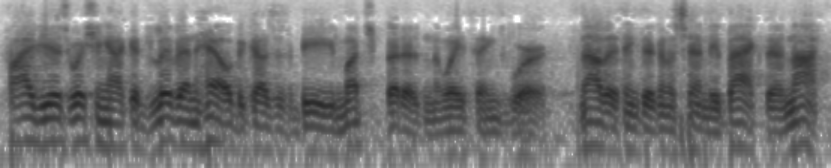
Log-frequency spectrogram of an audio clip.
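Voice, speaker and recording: Low-voiced, desperate, haunted immigrant man. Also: fast, fairly bright tone. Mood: embittered, resolute. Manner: bitter, insistent, emotionally wrought. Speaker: actor. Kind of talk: 1950s radio drama acting. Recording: dull, noisy 1950s radio recording.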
